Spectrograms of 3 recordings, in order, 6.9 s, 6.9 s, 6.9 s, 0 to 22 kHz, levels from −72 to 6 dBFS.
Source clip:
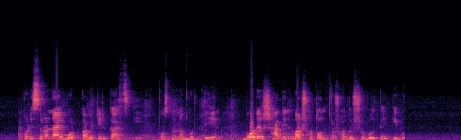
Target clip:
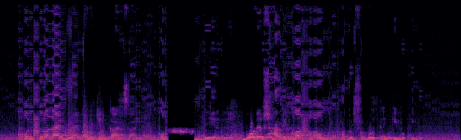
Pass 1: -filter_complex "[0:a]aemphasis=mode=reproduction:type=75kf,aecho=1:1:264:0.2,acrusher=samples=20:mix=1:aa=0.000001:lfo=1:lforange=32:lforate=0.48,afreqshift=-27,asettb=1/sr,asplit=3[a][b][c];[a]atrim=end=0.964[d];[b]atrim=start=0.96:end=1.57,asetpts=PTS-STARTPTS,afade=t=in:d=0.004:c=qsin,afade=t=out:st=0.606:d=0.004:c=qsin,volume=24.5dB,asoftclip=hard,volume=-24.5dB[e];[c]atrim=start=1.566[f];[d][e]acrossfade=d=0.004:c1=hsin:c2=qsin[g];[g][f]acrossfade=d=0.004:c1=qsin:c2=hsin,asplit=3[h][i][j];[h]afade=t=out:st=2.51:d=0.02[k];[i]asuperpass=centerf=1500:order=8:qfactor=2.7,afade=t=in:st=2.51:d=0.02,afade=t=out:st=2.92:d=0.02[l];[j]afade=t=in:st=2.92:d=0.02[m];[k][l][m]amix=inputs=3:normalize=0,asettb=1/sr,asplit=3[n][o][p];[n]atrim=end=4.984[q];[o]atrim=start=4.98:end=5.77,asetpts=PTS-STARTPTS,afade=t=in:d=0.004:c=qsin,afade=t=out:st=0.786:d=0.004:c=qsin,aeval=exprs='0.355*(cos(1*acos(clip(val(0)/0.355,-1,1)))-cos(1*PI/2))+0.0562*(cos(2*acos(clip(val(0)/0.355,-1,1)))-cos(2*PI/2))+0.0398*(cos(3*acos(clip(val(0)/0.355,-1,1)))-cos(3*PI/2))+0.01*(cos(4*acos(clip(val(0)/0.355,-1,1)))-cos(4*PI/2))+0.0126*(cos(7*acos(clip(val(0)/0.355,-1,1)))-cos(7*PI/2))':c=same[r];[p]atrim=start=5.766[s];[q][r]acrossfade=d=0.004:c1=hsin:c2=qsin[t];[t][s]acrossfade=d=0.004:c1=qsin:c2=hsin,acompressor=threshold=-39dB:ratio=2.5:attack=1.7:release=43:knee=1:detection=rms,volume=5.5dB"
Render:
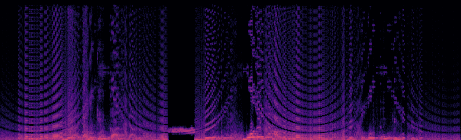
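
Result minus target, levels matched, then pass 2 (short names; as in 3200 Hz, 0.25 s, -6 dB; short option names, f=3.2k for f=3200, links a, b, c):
decimation with a swept rate: distortion +11 dB
-filter_complex "[0:a]aemphasis=mode=reproduction:type=75kf,aecho=1:1:264:0.2,acrusher=samples=5:mix=1:aa=0.000001:lfo=1:lforange=8:lforate=0.48,afreqshift=-27,asettb=1/sr,asplit=3[a][b][c];[a]atrim=end=0.964[d];[b]atrim=start=0.96:end=1.57,asetpts=PTS-STARTPTS,afade=t=in:d=0.004:c=qsin,afade=t=out:st=0.606:d=0.004:c=qsin,volume=24.5dB,asoftclip=hard,volume=-24.5dB[e];[c]atrim=start=1.566[f];[d][e]acrossfade=d=0.004:c1=hsin:c2=qsin[g];[g][f]acrossfade=d=0.004:c1=qsin:c2=hsin,asplit=3[h][i][j];[h]afade=t=out:st=2.51:d=0.02[k];[i]asuperpass=centerf=1500:order=8:qfactor=2.7,afade=t=in:st=2.51:d=0.02,afade=t=out:st=2.92:d=0.02[l];[j]afade=t=in:st=2.92:d=0.02[m];[k][l][m]amix=inputs=3:normalize=0,asettb=1/sr,asplit=3[n][o][p];[n]atrim=end=4.984[q];[o]atrim=start=4.98:end=5.77,asetpts=PTS-STARTPTS,afade=t=in:d=0.004:c=qsin,afade=t=out:st=0.786:d=0.004:c=qsin,aeval=exprs='0.355*(cos(1*acos(clip(val(0)/0.355,-1,1)))-cos(1*PI/2))+0.0562*(cos(2*acos(clip(val(0)/0.355,-1,1)))-cos(2*PI/2))+0.0398*(cos(3*acos(clip(val(0)/0.355,-1,1)))-cos(3*PI/2))+0.01*(cos(4*acos(clip(val(0)/0.355,-1,1)))-cos(4*PI/2))+0.0126*(cos(7*acos(clip(val(0)/0.355,-1,1)))-cos(7*PI/2))':c=same[r];[p]atrim=start=5.766[s];[q][r]acrossfade=d=0.004:c1=hsin:c2=qsin[t];[t][s]acrossfade=d=0.004:c1=qsin:c2=hsin,acompressor=threshold=-39dB:ratio=2.5:attack=1.7:release=43:knee=1:detection=rms,volume=5.5dB"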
